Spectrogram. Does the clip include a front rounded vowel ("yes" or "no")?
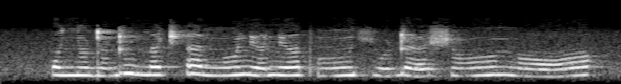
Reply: yes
